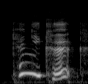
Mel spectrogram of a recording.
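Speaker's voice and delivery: high, loud eager question; pirate chief voice. A narrator's reading. Pirate chief asks the troll, loud and eager. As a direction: ask it like a hopeful pirate boss.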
